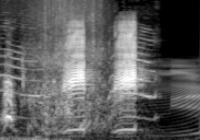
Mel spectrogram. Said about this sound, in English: So off she went and bought some ducks, and she put them in the pond beside her garden, and those ducks splished and sploshed and made a loud quack, quack, quack, quack, quack.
